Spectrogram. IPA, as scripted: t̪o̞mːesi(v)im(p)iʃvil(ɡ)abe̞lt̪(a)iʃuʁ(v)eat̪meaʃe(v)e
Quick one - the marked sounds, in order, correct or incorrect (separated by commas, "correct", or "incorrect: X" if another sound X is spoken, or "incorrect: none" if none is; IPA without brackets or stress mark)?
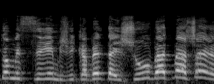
incorrect: ʁ, incorrect: b, incorrect: k, correct, correct, incorrect: ʁ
